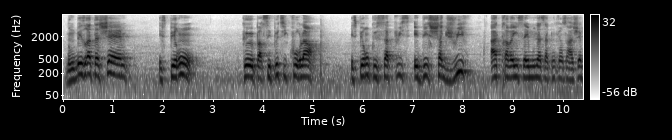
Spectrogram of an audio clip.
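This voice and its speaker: A man giving a short religious lesson, telling a story and voicing its dialogue, with Hebrew terms in his speech. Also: a little mellow. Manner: storytelling, acts out dialogue with rising pitch. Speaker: Torah teacher.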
